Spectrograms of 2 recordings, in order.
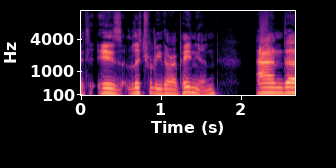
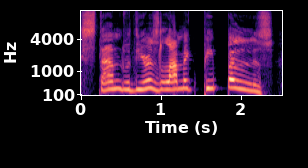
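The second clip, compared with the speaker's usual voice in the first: higher, slow sarcastic parody of his plea; mocking the activist; 7 semitones higher, slower than usual. Mocking the Welsh activist's plea to the border guards, higher and slow. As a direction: stretch it out in a mock-earnest voice. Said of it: "He's like".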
